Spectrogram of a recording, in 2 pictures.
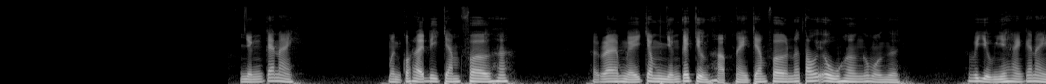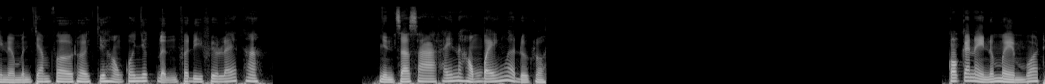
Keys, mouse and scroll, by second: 0.0 click, 0.9 middle click, 1.0 scroll down 1, 1.2 middle click, 1.4-2.2 scroll up 1, 2.2-3.3 drag, 3.8-5.4 scroll up 1, 5.6 click, 6.3 scroll down 1, 6.6 middle click, 7.1-9.2 scroll up 1, 9.2-11.3 drag, 11.4 middle click, 11.8-12.2 scroll down 1, 12.2 middle click, 12.7-13.2 scroll up 1, 13.2 ctrl+click, 13.7 click, 14.3-14.6 scroll down 1, 14.6 middle click, 15.6-15.9 scroll up 1, 15.9 click, 16.5 scroll down 1, 16.6 middle click, 16.8-17.4 scroll up 2, 16.8 middle click, 17.4 middle click, 17.7 click, 18.0 middle click, 18.3 click, 18.7 scroll down 1, 18.8 middle click, 19.1 scroll up 1, 19.4 middle click, 19.7 middle click, 19.7 scroll down 1.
